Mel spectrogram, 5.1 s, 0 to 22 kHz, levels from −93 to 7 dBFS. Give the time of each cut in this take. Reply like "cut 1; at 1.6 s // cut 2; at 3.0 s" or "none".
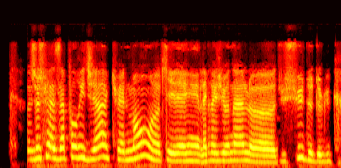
cut 1; at 2.4 s // cut 2; at 3.1 s // cut 3; at 4.2 s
